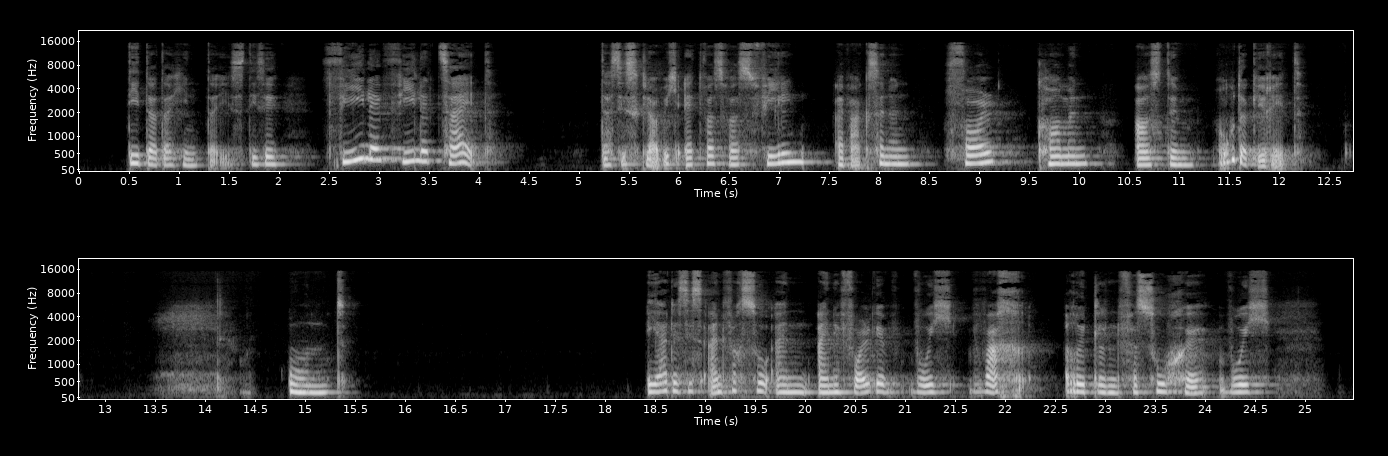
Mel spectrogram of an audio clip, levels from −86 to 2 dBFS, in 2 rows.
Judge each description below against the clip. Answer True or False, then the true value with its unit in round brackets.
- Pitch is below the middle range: False (215 Hz)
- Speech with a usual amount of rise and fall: True (3.0 semitones)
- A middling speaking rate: False (85 wpm)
